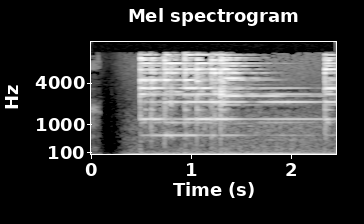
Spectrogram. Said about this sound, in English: If the Victorians needed something from the kitchen, they simply rang a bell to summon a servant to deliver it to them.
